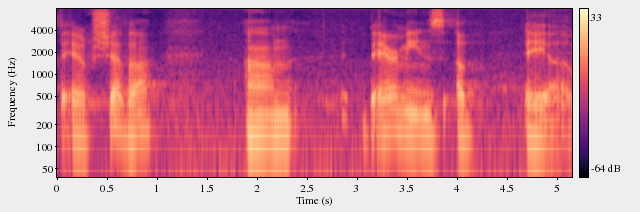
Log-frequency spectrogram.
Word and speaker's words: Be'er Sheva: here we have bear-bear sheba in hebrew that's pronounced Be'er Sheva the air means of a well and the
